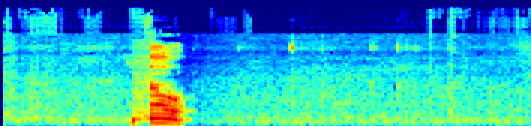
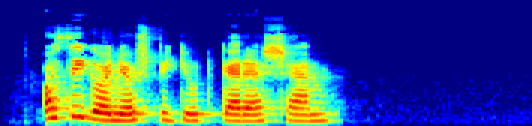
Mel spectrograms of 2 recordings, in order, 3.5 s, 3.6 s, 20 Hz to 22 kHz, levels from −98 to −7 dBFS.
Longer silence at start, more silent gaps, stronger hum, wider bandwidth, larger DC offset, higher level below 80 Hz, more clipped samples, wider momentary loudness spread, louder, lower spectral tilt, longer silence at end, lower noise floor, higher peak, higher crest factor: about the same, 0.2 s vs 0.3 s; neither; neither; first, 17 kHz vs 9.4 kHz; neither; first, -62 dBFS vs -72 dBFS; neither; first, 28 LU vs 10 LU; about the same, -17 LUFS vs -17 LUFS; about the same, -5.5 dB/octave vs -4.5 dB/octave; first, 1.6 s vs 1.35 s; second, -47 dBFS vs -83 dBFS; about the same, -2 dBFS vs -2 dBFS; about the same, 22 dB vs 18 dB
